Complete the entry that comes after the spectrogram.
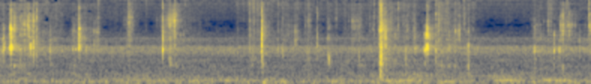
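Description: A blade, held with a bandaged finger, shaves and scrapes the edge and surface of a solid, palm-sized beige Weleda bar of soap held in the hand. Dry, crackly scraping comes in short bursts, punctuated by sharp bright clicks as slivers cut away. The sound is thin and high with almost no low end.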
